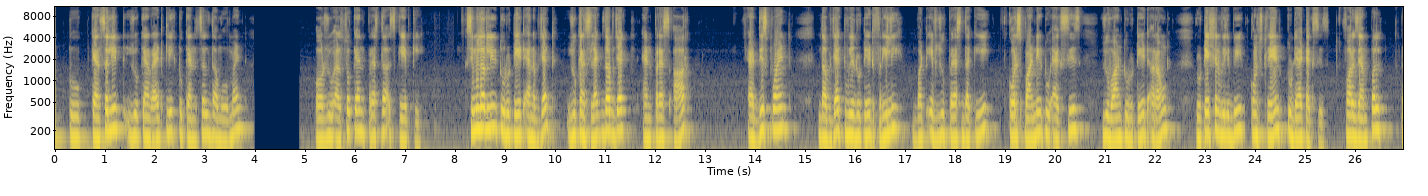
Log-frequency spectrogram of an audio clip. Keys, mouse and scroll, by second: 0.0 right click, 3.0 right click, 3.1 g, 4.0 z, 5.9 Escape, 8.5-8.8 middle click, 9.3-10.3 shift+middle click, 13.8 shift+r, 15.7 shift+r, 19.0 shift+x.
